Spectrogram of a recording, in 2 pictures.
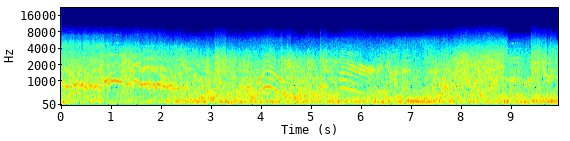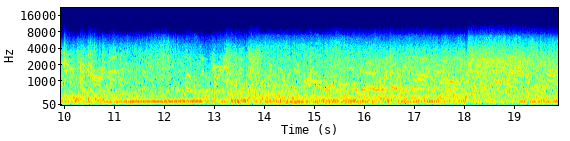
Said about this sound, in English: Now, hey, look out! Look out! Look out! There's action here tonight in a big crowd at Ascot Park watching figure eight racing.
